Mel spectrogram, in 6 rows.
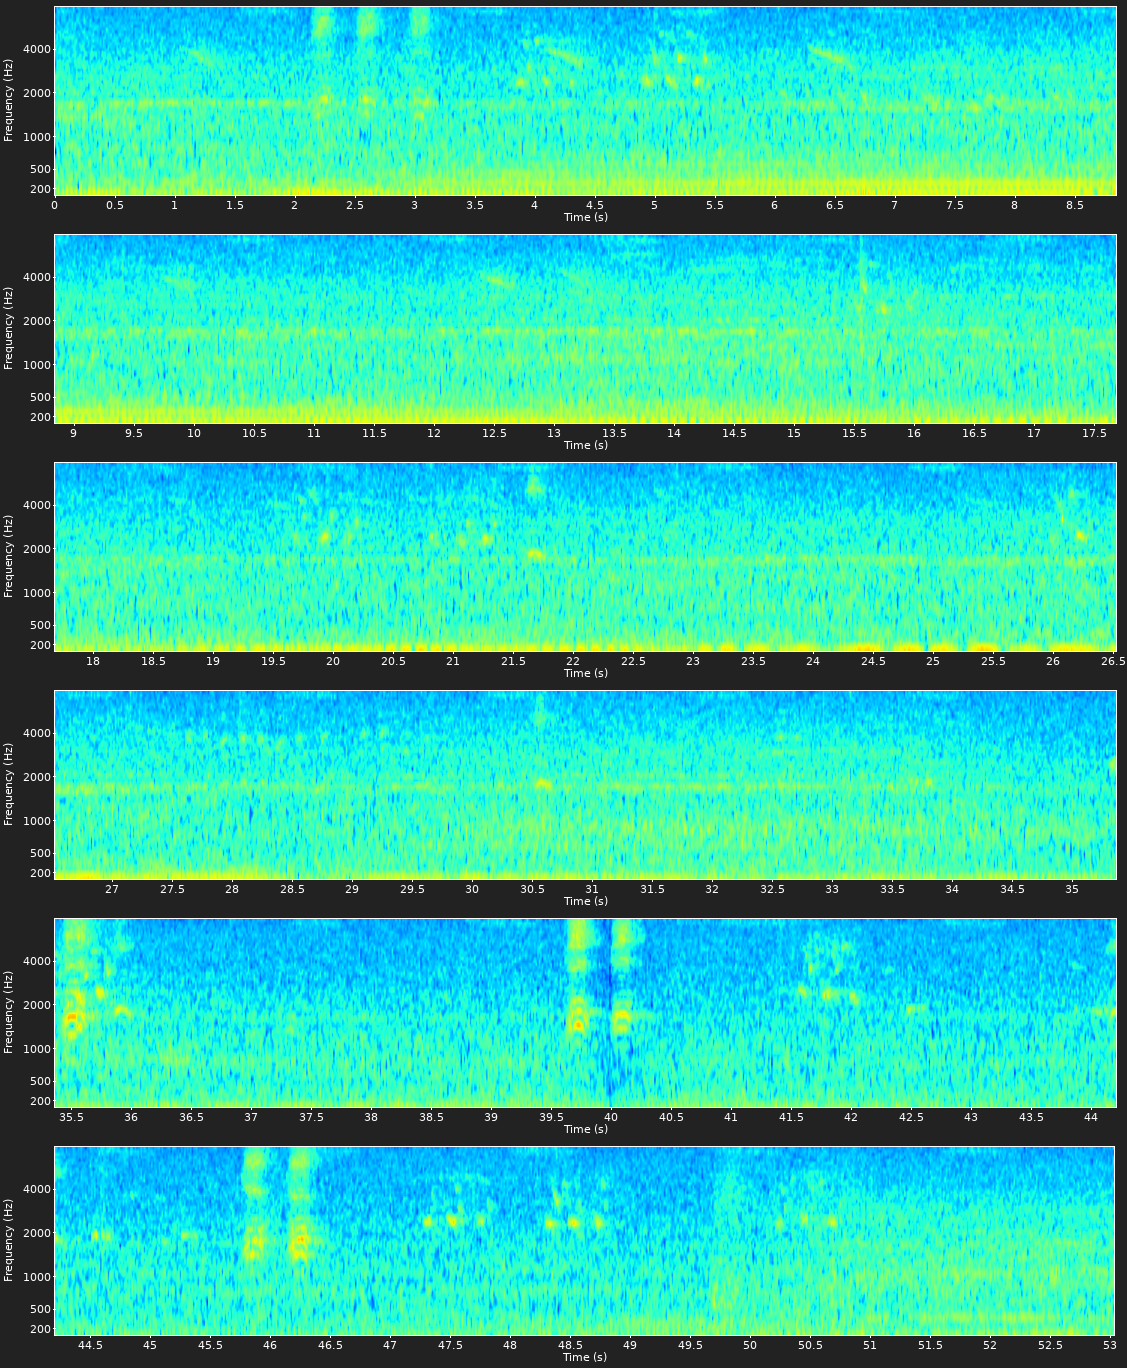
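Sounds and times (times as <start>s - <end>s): small birds chirping: 0.0s - 36.2s, 41.3s - 51.8s
steady low hum: 0.0s - 53.0s
harsh crow-like bird calls: 2.1s - 3.4s, 21.5s - 22.0s, 30.4s - 30.9s, 35.3s - 36.1s, 39.6s - 40.4s, 44.0s - 44.7s, 45.7s - 46.6s.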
